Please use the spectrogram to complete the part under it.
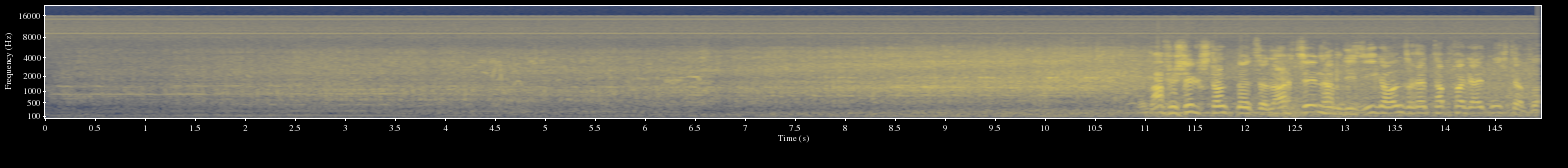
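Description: A car engine hums as the car drives along a road.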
